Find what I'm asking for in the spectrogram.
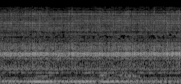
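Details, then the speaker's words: Homemade fish-shocker vibrating contact breaker (platina) at about 40 volts: a harsh, uneven buzz with a high whine, large sparks and unstable light; rough running with heavy arcing. "Nah suaranya kasar teman-teman ya kemudian percikan api di Filipina juga besar teman-temannya"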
